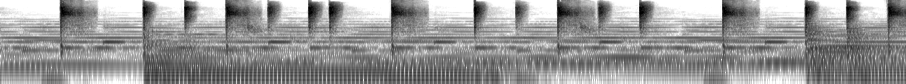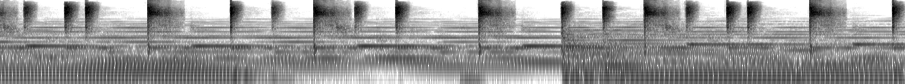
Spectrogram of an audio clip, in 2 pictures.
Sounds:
electronica

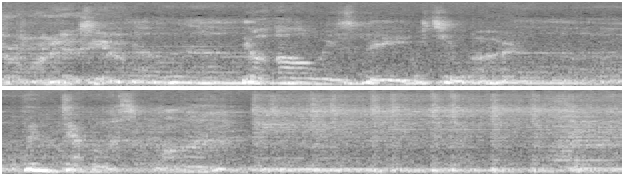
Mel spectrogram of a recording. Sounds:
speech
music

